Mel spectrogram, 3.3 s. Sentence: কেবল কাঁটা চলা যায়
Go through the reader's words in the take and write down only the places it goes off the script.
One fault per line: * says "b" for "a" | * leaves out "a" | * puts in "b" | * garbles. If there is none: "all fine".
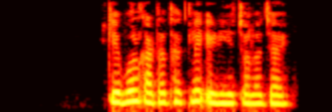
* puts in "থাকলে এড়িয়ে"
